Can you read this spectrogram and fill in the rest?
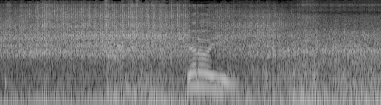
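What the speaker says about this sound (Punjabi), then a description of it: "ਦੇਖੋ ਕਿੱਦਾਂ ਜਾਂਦਾ ਟਰੈਕਟਰ" A Farmtrac tractor's engine drones steadily and close as it sets off through a muddy field during corn silage work, with a short spoken remark over the rumble.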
